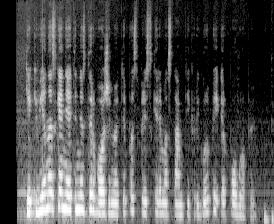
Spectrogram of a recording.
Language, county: Lithuanian, Utena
